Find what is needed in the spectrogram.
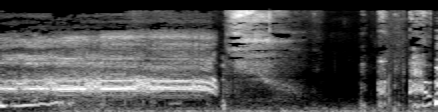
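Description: A person's voice making a drawn-out, high-pitched nonverbal squeal, with a lower wavering vocal sound under it. It breaks off abruptly about two seconds in, and only quieter sounds follow.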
